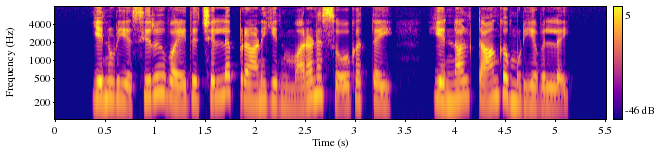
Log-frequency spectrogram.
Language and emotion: Tamil, sad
